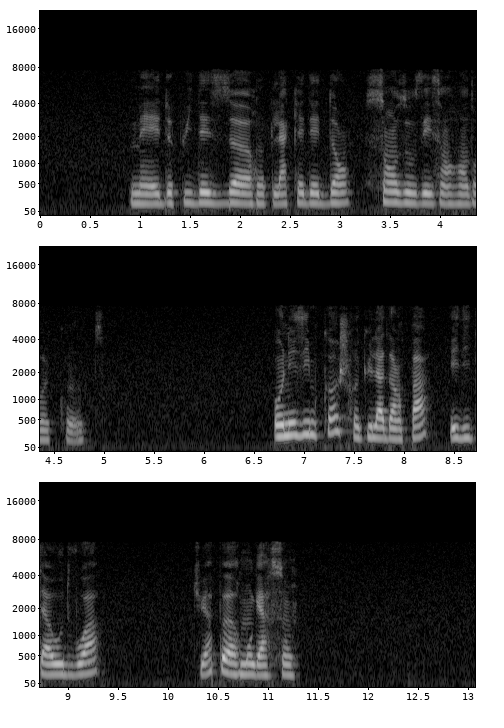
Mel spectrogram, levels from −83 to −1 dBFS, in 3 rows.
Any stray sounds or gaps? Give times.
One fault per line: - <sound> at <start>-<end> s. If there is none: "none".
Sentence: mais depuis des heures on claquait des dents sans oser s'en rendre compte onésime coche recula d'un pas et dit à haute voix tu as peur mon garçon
none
